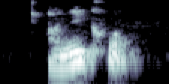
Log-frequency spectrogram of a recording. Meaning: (adjective) 1. Not the same 2. Out of balance 3. Inadequate; insufficiently capable or qualified 4. Erratic, inconsistent; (noun) One who is not an equal
- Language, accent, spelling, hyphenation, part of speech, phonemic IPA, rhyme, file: English, Southern England, unequal, un‧equal, adjective / noun, /ʌnˈiːkwəl/, -iːkwəl, LL-Q1860 (eng)-unequal.wav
